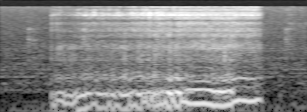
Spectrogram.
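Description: A Basset Hound snores with a low, rumbling drone that wavers through one long breath.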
